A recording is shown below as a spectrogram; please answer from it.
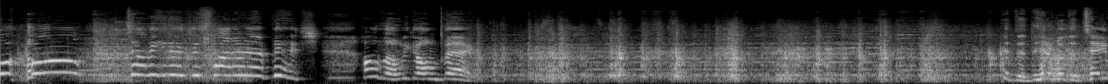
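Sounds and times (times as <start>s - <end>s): film score music: 4.6s - 11.0s.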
